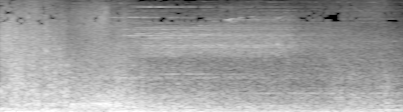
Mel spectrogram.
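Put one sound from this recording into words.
A victory fanfare plays.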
